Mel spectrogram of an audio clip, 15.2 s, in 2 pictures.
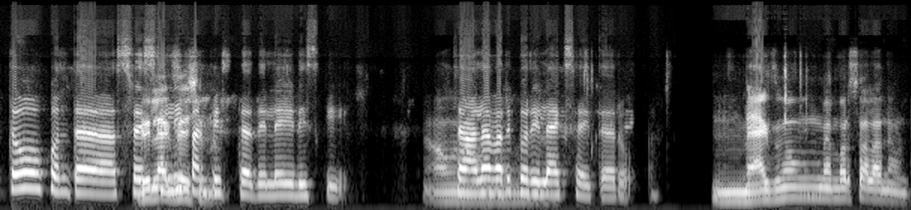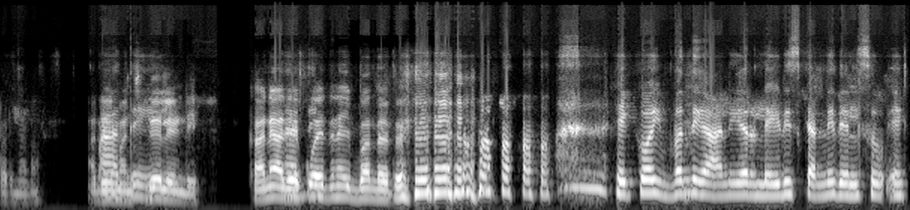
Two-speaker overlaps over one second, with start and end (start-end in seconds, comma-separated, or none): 3.8-5.2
